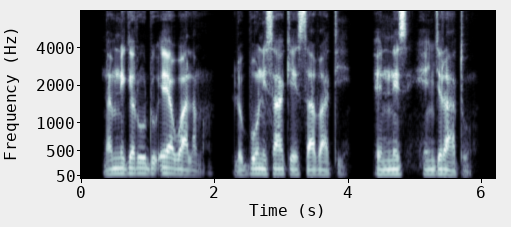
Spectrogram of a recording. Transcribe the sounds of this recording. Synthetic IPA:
nɐmnɪɡɐɾuːd̪ʊʔeːɐwːaːlɐmɐ̥ | lʊbːuːnɪsaːke̞ːsːaːbaːt̪ḭː | ɪnːɪs | hɪnd͡ʒɪɾaːt̪ʊ

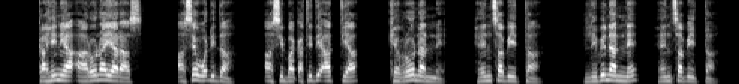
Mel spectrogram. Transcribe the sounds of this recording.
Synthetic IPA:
kɐɦɪnɪjaːʔaːɾoːnɐjɐɾaːs | ʔɐsɛwɔɗɪd̪ɐ | ʔɐsɪbɐkʼɐt̪ɪd̪ɪɐt̪ːɪjaː | kʰɛbɾoːnɐnːɛ | hɛnt͡sːɐbiːt̪ːaː | lɪbɪnɐnːɛ | hɛnt͡sːɐbiːt̪ːaː

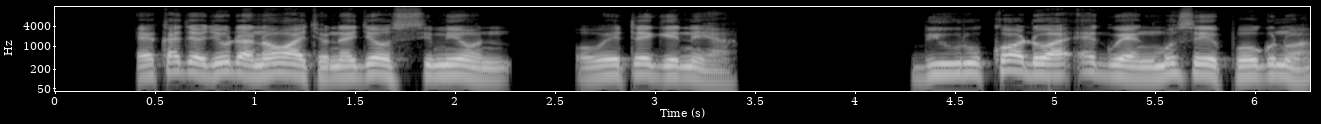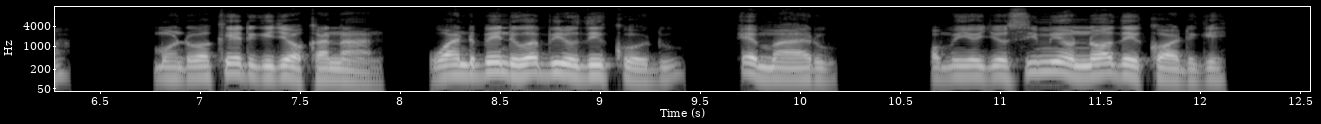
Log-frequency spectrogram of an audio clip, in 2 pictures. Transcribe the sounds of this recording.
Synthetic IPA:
ɛkad͡ʒɔd͡ʒʊdanɔwat͡ʃɔnɛd͡ʒɔsimɛɔn | oweteɡɪnɪja̰ | biuɾukɔdwaʔɛɡwɛŋmosepoɡnwa | mɔndɔwakedɡɪd͡ʒɔkana̰n | wandbendewabiɾod̪ikodu | emaɾu | ɔmɪjɔd͡ʒɔsimionːɔd̪ɪkɔdɡɪ

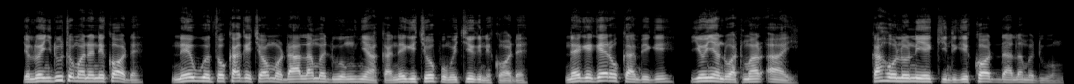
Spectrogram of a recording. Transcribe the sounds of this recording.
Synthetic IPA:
d͡ʒɔlwɛɲdutomanɛnɪkɔdɛ | nɛwot̪okaɡɪt͡ʃɔmɔdalamadwoŋɲakanɛɡɪt͡ʃopomat͡ʃjeɡnɪkɔdɛ | nɛɡɪɡɛɾokambɪɡɪ | joɲandwatmaraɪ̰ | kaɦolonɪekindɡɪkɔd̚dalamadwo̰ŋ

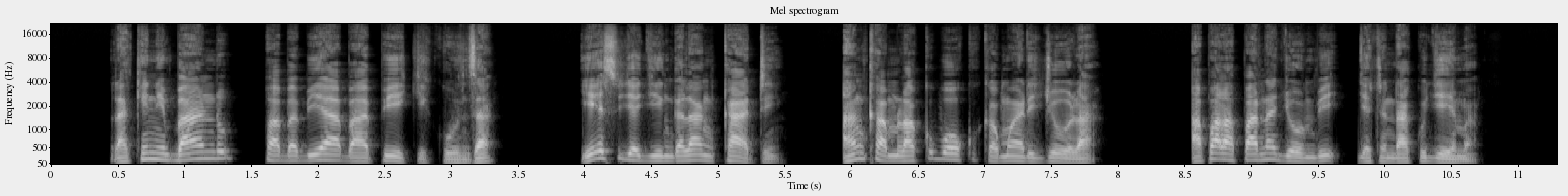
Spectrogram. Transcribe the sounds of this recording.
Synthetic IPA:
lakinibandu | pababijabaːpikikuɲd͡ʒa | jɛsuɟaɟiŋɡalaŋ̩kati | aŋ̩kam̩lakubɔkukamwaliɟɔla | apalapanaɟɔmbiɟatɛndakuɟɛma̰

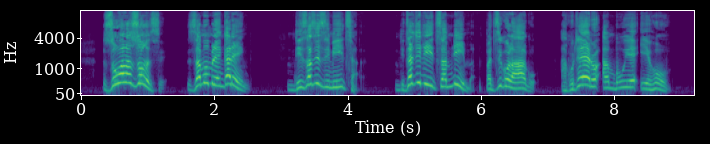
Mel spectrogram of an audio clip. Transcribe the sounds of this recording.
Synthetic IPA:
zɔwalazɔnsɛ̥ | zamum̩lɛŋɡalɛŋɡa | ndizazizimit͡sʰa̰ | ndid͡zat͡ʃitit͡sam̩ɗimapad͡zikɔlaːkɔ | akutɛɾɔʔambujɛjɛɦɔːva

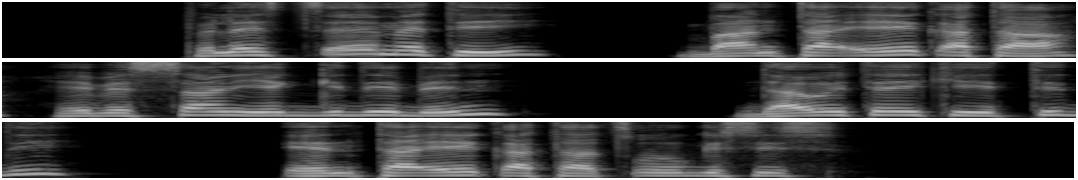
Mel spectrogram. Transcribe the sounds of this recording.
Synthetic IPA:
fɛlɛst̪ʼeːmɛt̪ɪ | bɐnt̪ːɐʔe̞ːkʼɐt̪ɐhɛbɛsːɐnjɛɡːɪd̪ɪbɪn | d̪ɐwɪt̪ɛjkiːt̪ːɪd̪ɪ | ɛnt̪ːɐe̞ːkʼɐt̪ɐt͡sʼuːɡɪsɪs

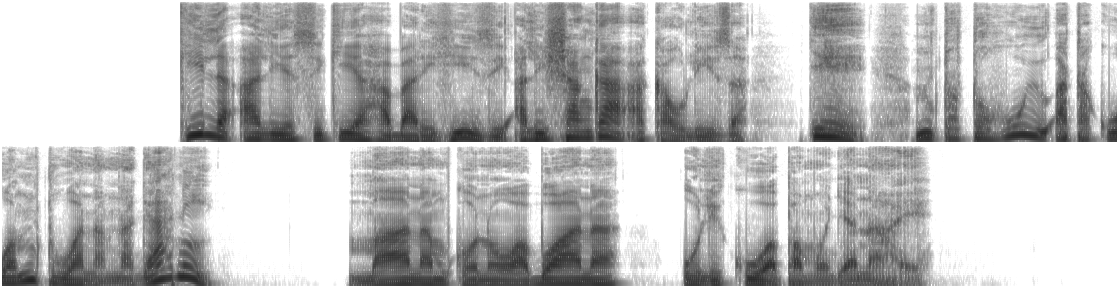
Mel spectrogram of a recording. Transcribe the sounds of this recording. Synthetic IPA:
kilaʔalijɛsikiaɦaɓaɾihiziʔaliʃaŋɡa̰ːʔa̰kauliza | ʄɛm̩tɔtɔɦujuʔatakuwam̩tuwana̰m̩na̰ɠani | maːnam̩kɔnɔwaɓwana | ulikuwapamɔ̰ʄa̰na̰jɛ̰

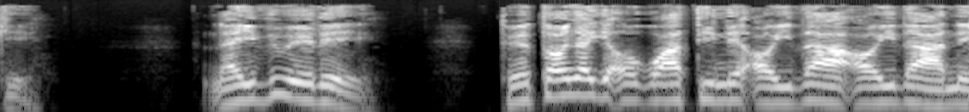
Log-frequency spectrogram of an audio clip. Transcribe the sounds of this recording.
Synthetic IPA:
ḛ | nʔaiðueɾe | twetɔɲaɣiaoɣwatineʔɔiðaʔɔiðane

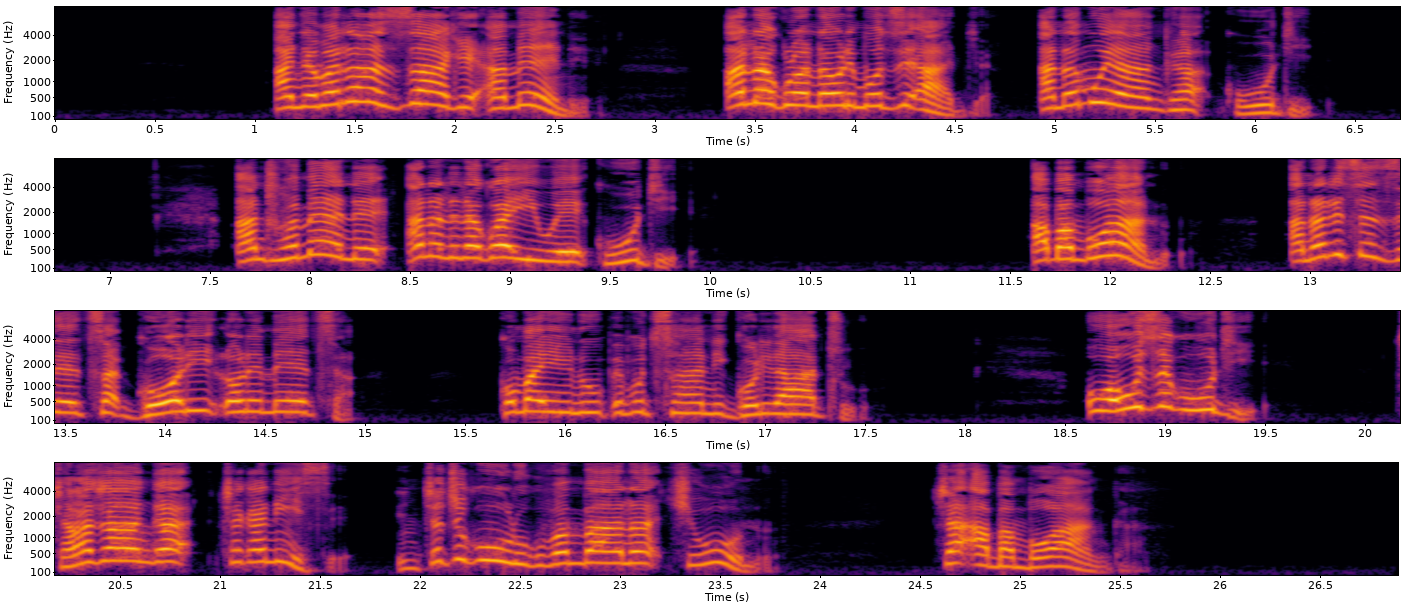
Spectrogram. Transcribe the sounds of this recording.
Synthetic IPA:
aɲamatanzak̬ɛʔamɛnɛ̰ | anak̬ulanaulimɔd͡zia̰d͡ʒa̰ːnamujaŋkʰakuːtḭ | antʰuamɛnɛananɛnakwaiwɛkuːtḭ | aɓambɔanu | anatit͡sɛnd͡zɛt͡sʰaɡɔlilɔlɛmɛt͡sʰa̰ | kɔmainupɛput͡sʰaniɡɔlilaːtʰu̥ | uwauzɛkut̬ḭ | t͡ʃalat͡ʃaŋɡat͡ʃakanisɛ̥ | n̩t͡ʃat͡ʃikuluk̬upambanat͡ʃiwunɔ | t͡ʃaʔaɓambɔwaːŋɡa̰

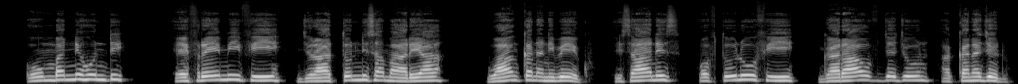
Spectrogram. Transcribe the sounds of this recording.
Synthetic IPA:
ʔuːmːɐnːɪhʊnd̪ɪ | ɛfɾeːmiːfɪd͡ʒɪɾaːt̪ːɔnːɪs̬ɐmaːɾɪjaː | waːŋkɐnɐnɪbe̞ːkʊ̥ʔɪsaːnɪs | ɔft̪uːluːfɪ | ɡɐɾaːɔfd͡ʒɐd͡ʒuːnɐkːɐnɐd͡ʒɛᶑʊ̥

